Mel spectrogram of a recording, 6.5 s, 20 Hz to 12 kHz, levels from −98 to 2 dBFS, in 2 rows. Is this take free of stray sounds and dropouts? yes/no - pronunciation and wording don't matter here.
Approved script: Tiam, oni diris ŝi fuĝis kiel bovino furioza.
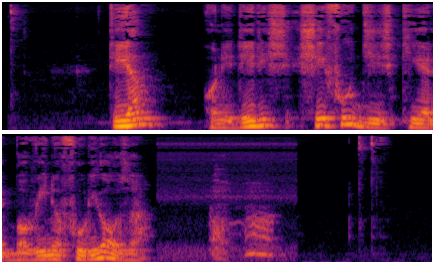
no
